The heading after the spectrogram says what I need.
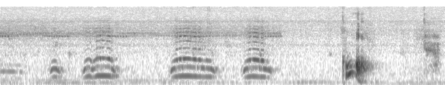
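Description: Great Horned Owl giving four or five soft, deep hoots in a stuttering rhythm. A faint steady hum runs underneath, and a brief bump follows at the end.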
